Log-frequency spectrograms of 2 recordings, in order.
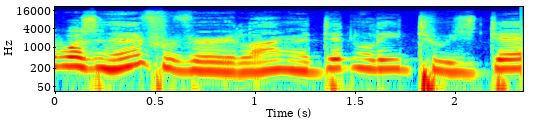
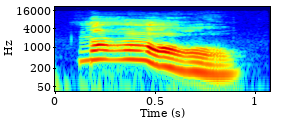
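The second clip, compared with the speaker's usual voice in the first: sudden loud high no; emphatic no; 6 semitones higher, 6 dB louder than usual. Real, not acted. Host rejecting starvation theory, loud emphatic no. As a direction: slam the door on the idea. Cutting off his own question.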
